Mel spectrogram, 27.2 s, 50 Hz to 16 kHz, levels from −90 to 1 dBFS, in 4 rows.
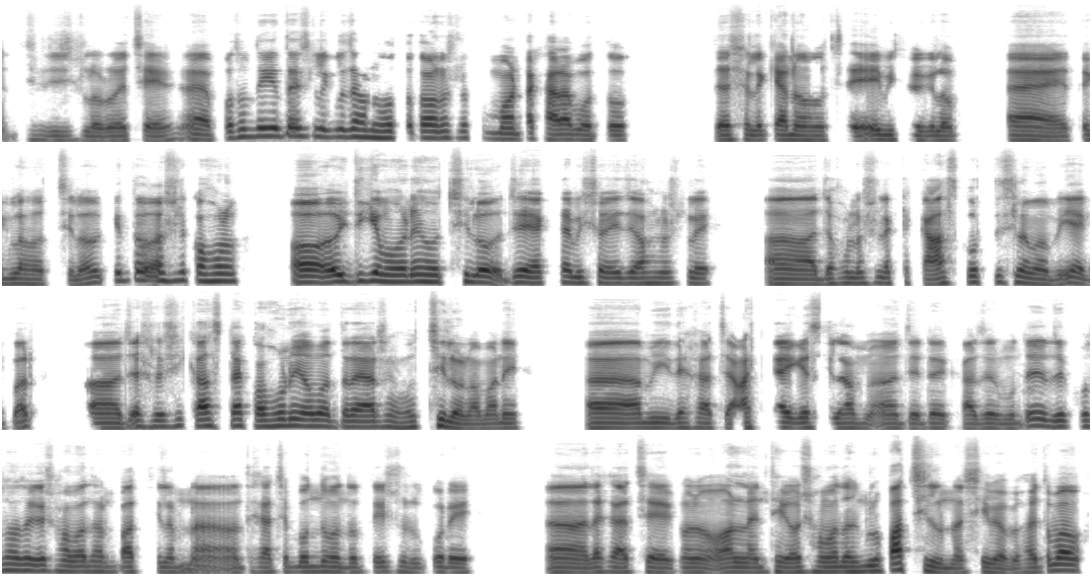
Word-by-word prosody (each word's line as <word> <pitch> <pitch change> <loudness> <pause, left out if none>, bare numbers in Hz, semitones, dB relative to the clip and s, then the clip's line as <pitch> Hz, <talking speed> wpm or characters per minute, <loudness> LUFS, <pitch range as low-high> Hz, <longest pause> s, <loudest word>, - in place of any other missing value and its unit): জিনিসগুলো 110 -2 -8
রয়েছে। 110 - -2 0.3
আ - - +2 0.2
১ম 185 +4 -2
দিকে 210 0 +5
তো - - +3
আসলে 205 -1 -6
এগুলো 190 +1 -4
যখন 185 -2 +1
হত 170 - -3
তখন 170 0 +4
আসলে 170 0 -9 0.2
মনটা 140 -1 +2
খারাপ 130 0 +5
হত। 120 - -6 0.6
যে, - - -15
আসলে 120 0 -2
কেনো 120 -1 +4
হচ্ছে, 115 - -8
এই - - +4
বিষয়গুলো, 115 -2 -2 0.4
এ্যা 120 - +3 0.3
তো - - -52
এগুলো 125 0 -2
হচ্ছিল। 115 -1 -7 0.2
কিন্তু 200 +2 -2
আসলে 200 +2 -3
কখনো 190 0 +3 0.4
ও - - +5 0.2
ঐদিকে 185 +4 +4
মনে 170 +1 +3
হচ্ছিল 170 0 -2 0.2
যে, - - +1
একটা 150 +2 -2
বিষয় 145 0 -2
যখন 135 0 0
আসলে 140 -2 -3 0.4
আ - - +1 0.3
যখন 135 +2 -3
আসলে 140 +1 -4
একটা 135 - -17
কাজ 120 +4 +5
করছিলাম 160 -2 -2
আমি 115 - -6
একবার, 110 - -3 0.4
আ - - +2 0.2
যে, - - -3
আসলে 150 +1 -3
সেই 170 - -8
কাজটা 165 0 +4
কখনোই 170 +3 +3
আমার 160 -1 +3
দ্বারা 145 0 +3
আ - - +5 0.2
হচ্ছিল 145 +2 0
না। - - -2
মানে, 120 +1 0 0.5
আ - - +4 0.3
আমি 125 +1 -2
দেখা 125 0 -4
যাচ্ছে 120 0 -3
আটকায় 130 +1 +3
গেছিলাম 125 -1 -1 0.2
আ - - 0
যেটা, 115 0 -3 0.2
কাজের 115 +1 -2
মধ্যে 115 +9 -4
যে - - +2
কোথাও 155 0 -1
থেকে 150 -1 +2
সমাধান 130 -1 -1
পাচ্ছিলাম 120 -1 -3
না। - - -1 0.3
দেখা 120 +1 -7
যাচ্ছে, 115 +1 -6
বন্ধু-বান্ধব 125 -2 -2 0.2
শুরু 120 -3 -7
করে। 120 -2 0 0.6
আ - - +1 0.2
দেখা 120 +1 0
যাচ্ছে 115 - -3
এখন 115 +2 -3 0.2
অনলাইন 115 -1 0
থেকে, 125 -2 0 0.2
সমাধানগুলো 125 +3 +1
পাচ্ছিলাম 140 -8 +4
না - - 0
সেভাবে, 110 -4 -1
হয়তোবা 150 +8 +3
130 Hz, 195 wpm, -24 LUFS, 120-160 Hz, 0.6 s, দিকে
